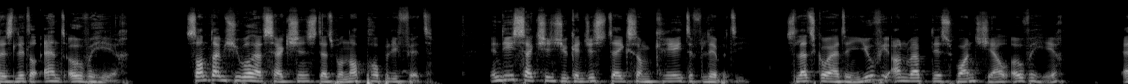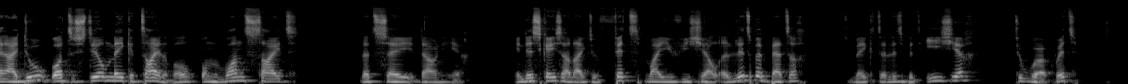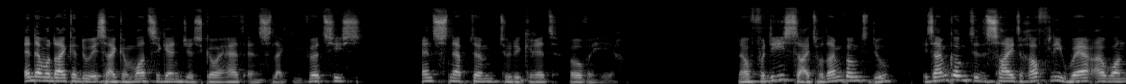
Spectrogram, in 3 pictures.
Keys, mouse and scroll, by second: 0.1-1.5 scroll up 1, 8.1 scroll down 1, 8.8 middle click, 9.8 ctrl+click, 10.8 middle click, 10.8 ctrl+click, 11.1-13.4 scroll up 1, 14.0 middle click, 14.2 scroll up 1, 15.2 ctrl+click, 16.9 scroll up 1, 16.9 ctrl+click, 19.9 ctrl+click, 21.5 middle click, 21.5 ctrl+click, 24.5 double click.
